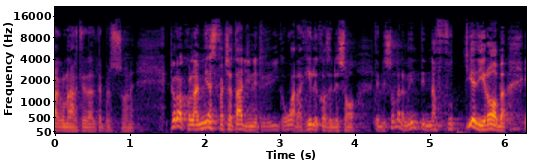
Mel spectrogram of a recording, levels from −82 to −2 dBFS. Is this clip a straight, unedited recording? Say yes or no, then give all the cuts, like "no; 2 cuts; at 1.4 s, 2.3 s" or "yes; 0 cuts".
no; 3 cuts; at 1.5 s, 2.7 s, 4.3 s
